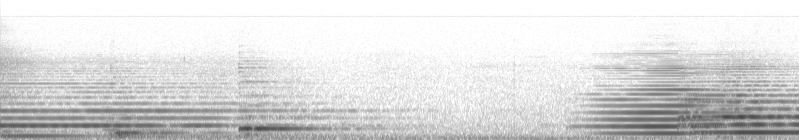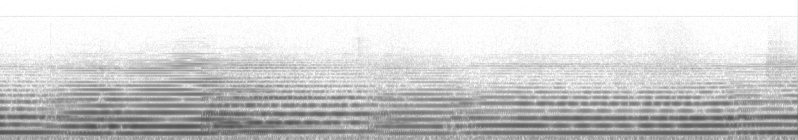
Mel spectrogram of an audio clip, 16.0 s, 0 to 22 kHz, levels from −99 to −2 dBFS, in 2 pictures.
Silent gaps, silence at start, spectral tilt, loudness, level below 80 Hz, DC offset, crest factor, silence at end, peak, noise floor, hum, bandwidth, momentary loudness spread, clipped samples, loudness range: none; 0 s; -8 dB/octave; -39 LUFS; -64 dBFS; under 0.1%; 16 dB; 0 s; -22 dBFS; -63 dBFS; none; 14.5 kHz; 11 LU; under 0.1%; 9 LU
